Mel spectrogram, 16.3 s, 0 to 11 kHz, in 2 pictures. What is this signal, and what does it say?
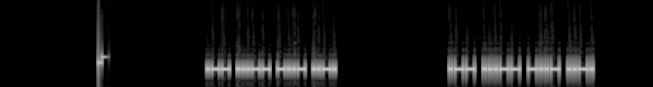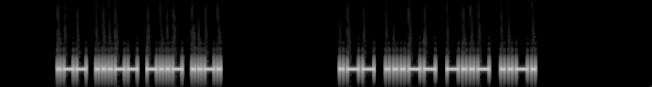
Morse code, heard as a keyed tone, about 32 wpm, 700 Hz. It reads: W3XF W3XF W3XF W3XF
